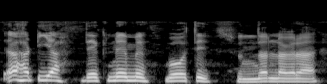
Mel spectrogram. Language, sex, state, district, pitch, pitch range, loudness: Hindi, male, Chhattisgarh, Kabirdham, 160 Hz, 140-175 Hz, -14 LUFS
